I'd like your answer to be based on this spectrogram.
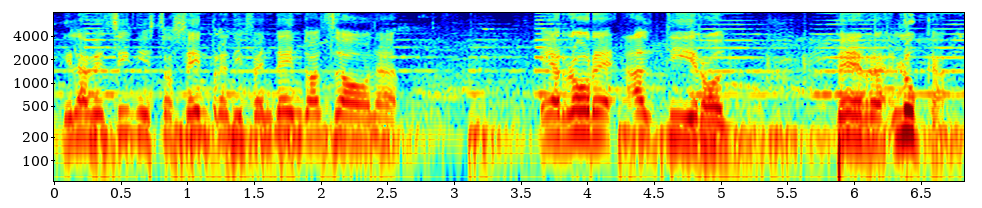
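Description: Man, high voice, live basketball commentary, halting and emphatic, critical analysis, music behind. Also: flat delivery, vocal fry. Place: sports hall during a live game.

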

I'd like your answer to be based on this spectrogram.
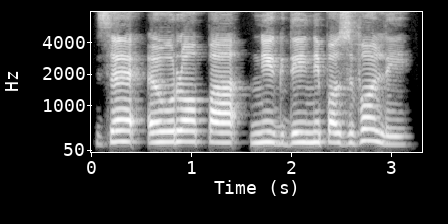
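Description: A woman voicing a pompous, stately Polish gentleman with a Polish accent, speaking slowly and solemnly. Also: medium pitch, fairly even intonation, close to an everyday voice. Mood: firm. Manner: slow, solemn, stately delivery.

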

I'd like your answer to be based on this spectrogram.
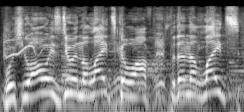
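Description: A man talking casually over group voice chat while playing an online game, loud, laughing and pleading. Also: high voice, fast, music in the background. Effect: heard over group voice chat in an online game. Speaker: game player. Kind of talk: casual gaming banter.

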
